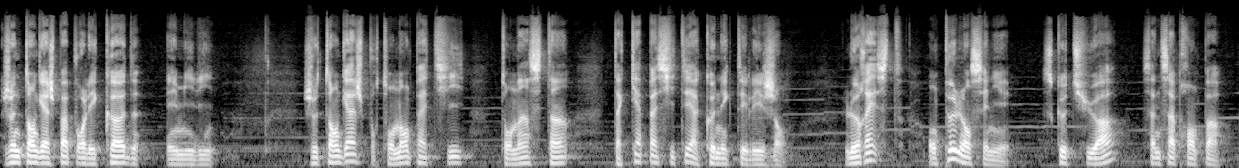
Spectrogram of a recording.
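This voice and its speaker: Deep-voiced hotel magnate, calm and sincere, intimate delivery, read by a male narrator. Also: unhurried, faint music behind. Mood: earnest. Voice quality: deep, warm. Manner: low and intimate.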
